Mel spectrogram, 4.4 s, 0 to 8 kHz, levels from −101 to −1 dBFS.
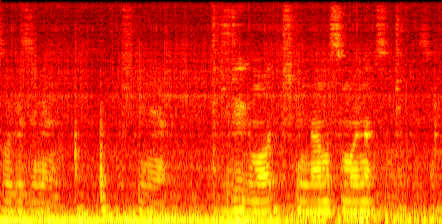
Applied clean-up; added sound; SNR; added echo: none; Drill / Mechanisms; 19 dB; reverberation time 0.2 s.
